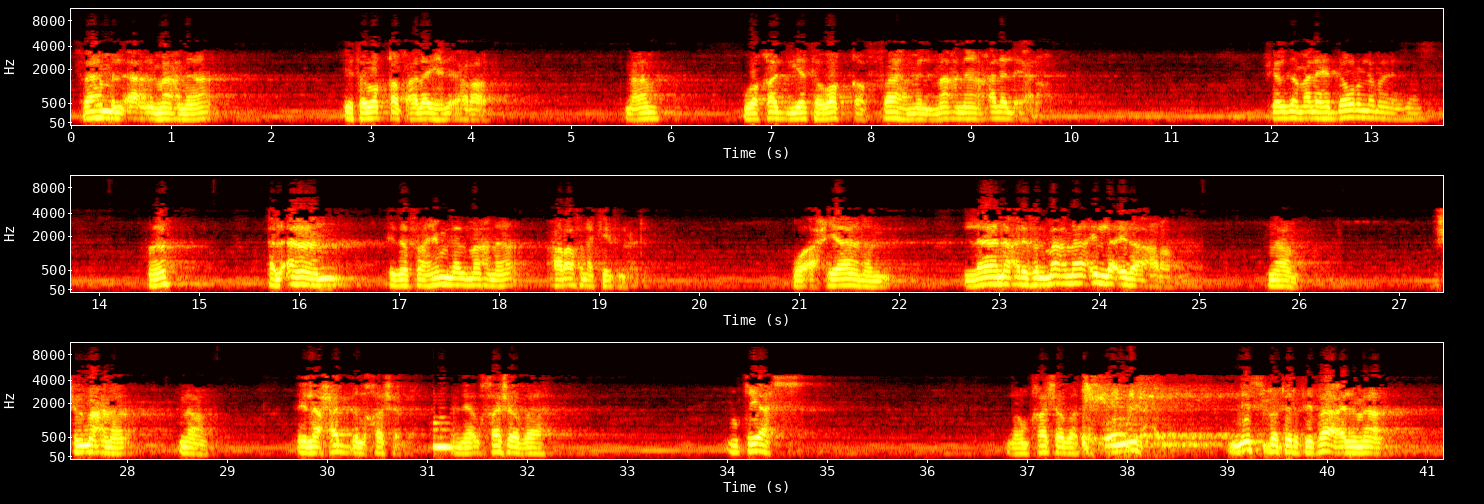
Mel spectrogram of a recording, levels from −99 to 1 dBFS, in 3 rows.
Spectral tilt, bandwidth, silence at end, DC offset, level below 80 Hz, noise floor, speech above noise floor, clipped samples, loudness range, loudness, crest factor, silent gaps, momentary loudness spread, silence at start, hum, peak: -9.5 dB/octave; 5 kHz; 0.3 s; under 0.1%; -58 dBFS; -49 dBFS; 34 dB; under 0.1%; 8 LU; -16 LUFS; 16 dB; none; 16 LU; 0.1 s; none; -2 dBFS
